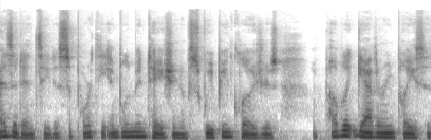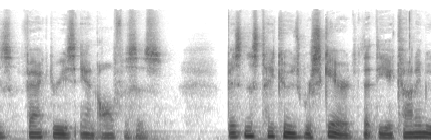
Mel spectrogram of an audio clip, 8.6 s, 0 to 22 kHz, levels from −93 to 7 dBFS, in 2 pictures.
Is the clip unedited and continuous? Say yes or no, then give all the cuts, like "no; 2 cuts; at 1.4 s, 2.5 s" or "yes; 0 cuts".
yes; 0 cuts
